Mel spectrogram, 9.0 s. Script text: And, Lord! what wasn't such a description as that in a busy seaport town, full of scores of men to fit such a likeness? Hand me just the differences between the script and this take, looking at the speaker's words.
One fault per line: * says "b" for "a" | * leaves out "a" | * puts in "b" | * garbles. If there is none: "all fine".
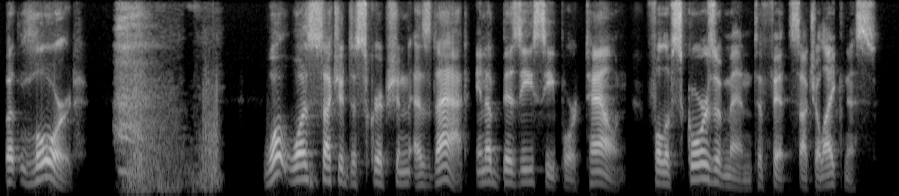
* says "But" for "And"
* says "was" for "wasn't"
